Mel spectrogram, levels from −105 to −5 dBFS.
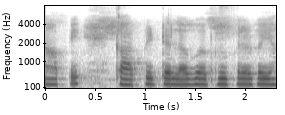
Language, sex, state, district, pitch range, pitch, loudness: Hindi, female, Bihar, Sitamarhi, 200-205 Hz, 200 Hz, -43 LUFS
